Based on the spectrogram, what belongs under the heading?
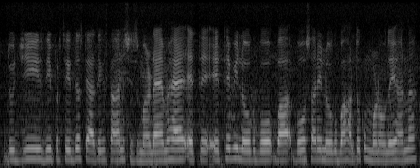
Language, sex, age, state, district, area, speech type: Punjabi, male, 18-30, Punjab, Mohali, rural, spontaneous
